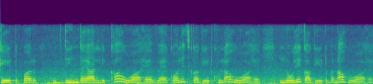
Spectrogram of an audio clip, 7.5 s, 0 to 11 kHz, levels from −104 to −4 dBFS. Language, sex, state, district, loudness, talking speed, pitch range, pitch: Hindi, female, Bihar, East Champaran, -15 LUFS, 160 wpm, 225-255 Hz, 235 Hz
